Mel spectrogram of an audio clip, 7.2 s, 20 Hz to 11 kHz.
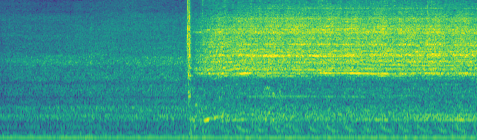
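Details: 1961 Dodge C800 truck after 20+ years sitting: a sharp click, then the starter turns the engine at about four even pulls a second but it never fires; points were cleaned and now spark faintly. Cause suspected, not confirmed.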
